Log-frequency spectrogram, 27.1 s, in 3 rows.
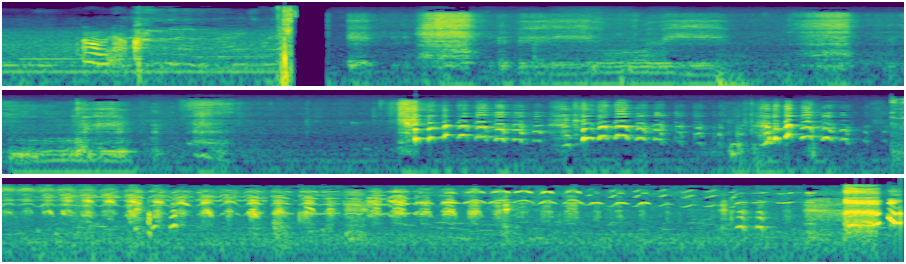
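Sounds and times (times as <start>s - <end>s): laughter-like vocal sounds: 1.4s - 2.2s, 13.0s - 27.0s.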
